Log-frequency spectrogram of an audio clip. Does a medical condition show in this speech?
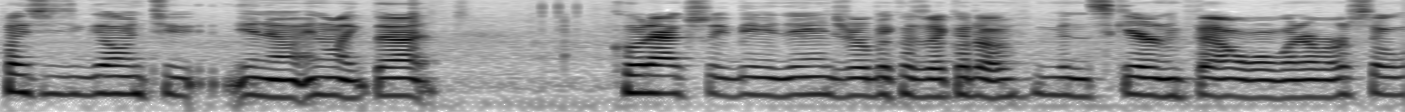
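Yes: cerebral palsy; hands affected, shaking.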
